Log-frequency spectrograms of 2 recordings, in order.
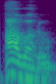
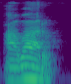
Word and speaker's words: avaro: Porque yo leí una vez que antes lo pronunciaban Ávaro, pero ahora lo pronuncian Avaro.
